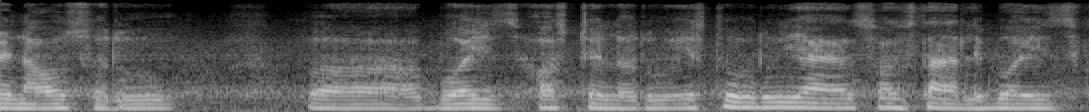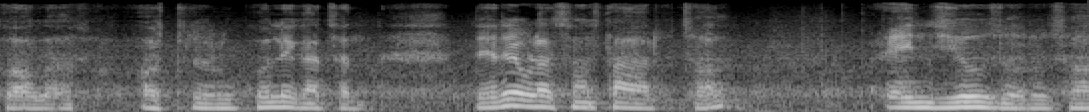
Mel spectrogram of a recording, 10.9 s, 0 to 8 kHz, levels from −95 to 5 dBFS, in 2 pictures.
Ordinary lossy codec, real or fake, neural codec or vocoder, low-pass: none; fake; vocoder, 44.1 kHz, 128 mel bands, Pupu-Vocoder; 7.2 kHz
